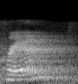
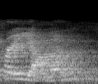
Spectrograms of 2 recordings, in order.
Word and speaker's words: crayon: Do you call it with one syllable, with rhymes with man, crayon? Or is it with two syllables, sounds like crayon? Or with two syllables, where the second syllable rhymes with dawn, crayon? Or sounds like crown?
